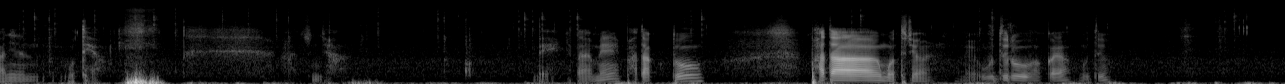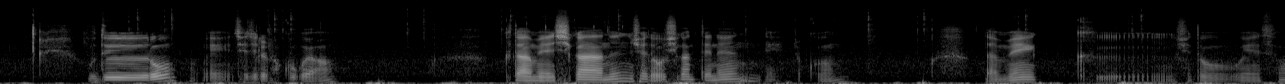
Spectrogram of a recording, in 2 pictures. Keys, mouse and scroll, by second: 0.0 shift+click, 0.7 space, 0.9 Escape, 2.3 shift+middle click, 3.6 shift+middle click, 15.2 space.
